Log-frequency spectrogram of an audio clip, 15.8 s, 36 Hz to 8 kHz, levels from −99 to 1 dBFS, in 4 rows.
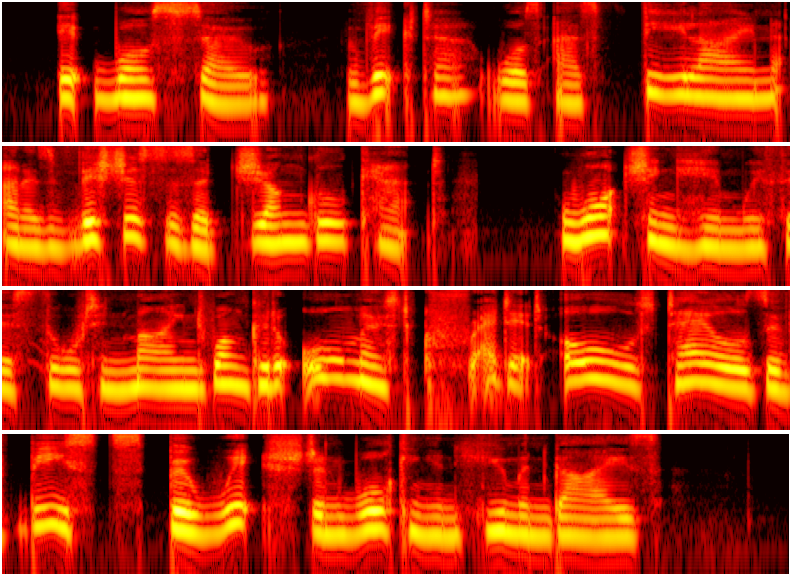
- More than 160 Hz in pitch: Yes, high, 190 Hz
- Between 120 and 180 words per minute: Yes, slow, 135 wpm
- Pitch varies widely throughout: No, average, 3.8 semitones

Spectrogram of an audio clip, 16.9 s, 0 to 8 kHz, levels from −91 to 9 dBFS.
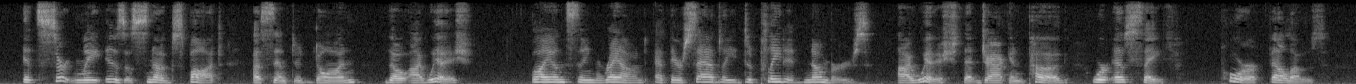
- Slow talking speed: Yes, slow, 105 wpm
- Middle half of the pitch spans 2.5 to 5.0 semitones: Yes, average, 4.0 semitones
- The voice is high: Yes, high, 200 Hz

